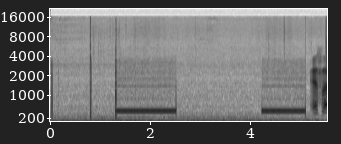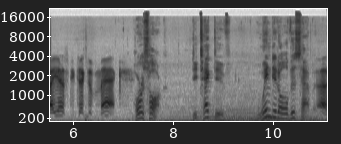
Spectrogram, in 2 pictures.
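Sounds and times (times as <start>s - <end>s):
low rumbling hum: 0.0s - 11.0s
telephone ringback tones: 1.3s - 2.6s, 4.2s - 5.1s
speech: 5.4s - 7.8s, 8.4s - 11.0s.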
